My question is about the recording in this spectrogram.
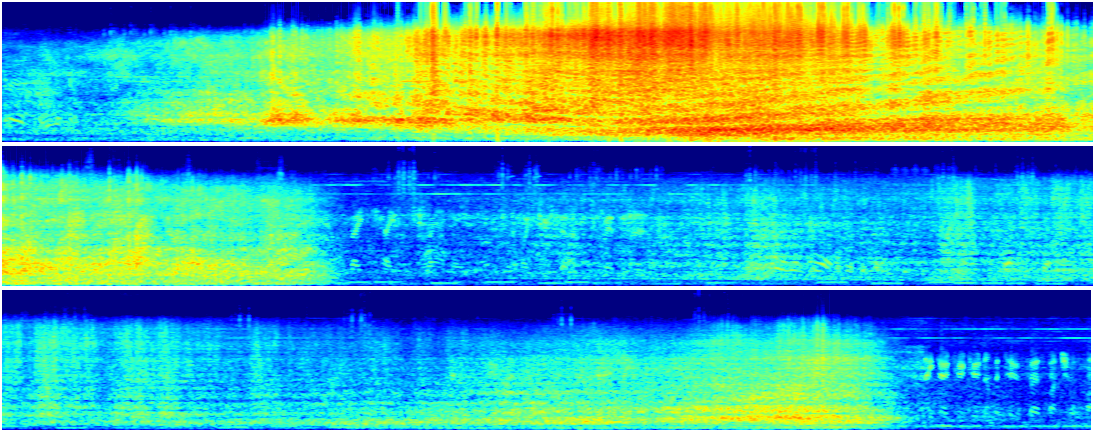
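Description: Military fighter jet passing overhead. Its engine noise swells over several seconds to a loud peak about seven seconds in, sweeps in tone as the jet goes by, then fades, and it breaks off abruptly about fourteen seconds in. A quieter jet noise from a formation of jets then builds steadily toward the end.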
